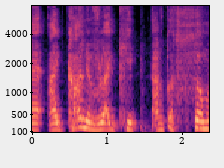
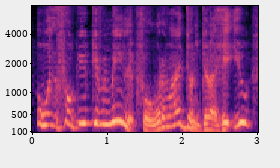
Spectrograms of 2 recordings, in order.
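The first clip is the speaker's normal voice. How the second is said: higher-pitched, quick mock indignation; retold comeback, jumping up in pitch at the start; indignant protest; 9 semitones higher than usual. Musician retells challenging a crying fan, mock indignant.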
